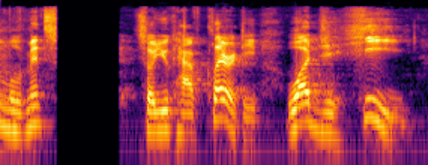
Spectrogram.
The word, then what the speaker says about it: وجهي: Wajhi. I want to hear the E. إلا ابتغاء وجهي, wajh. Listen to it incorrectly. Wajhi, wajh, wajhi ربه الأعلى, ربه الأعلى, أعلى.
